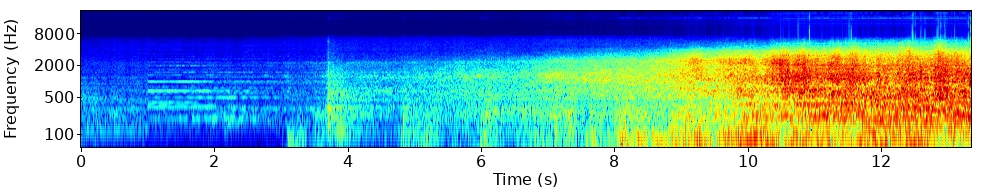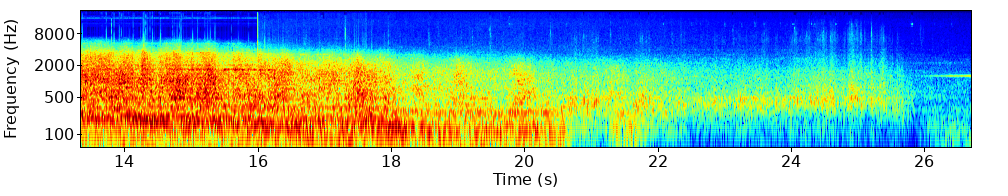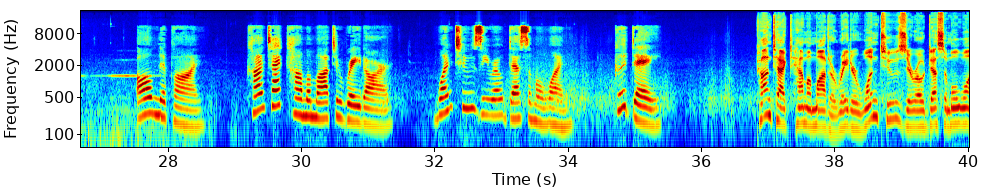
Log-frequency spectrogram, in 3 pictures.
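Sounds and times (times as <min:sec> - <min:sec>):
jet airliner passing: 0:08.9 - 0:27.6.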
